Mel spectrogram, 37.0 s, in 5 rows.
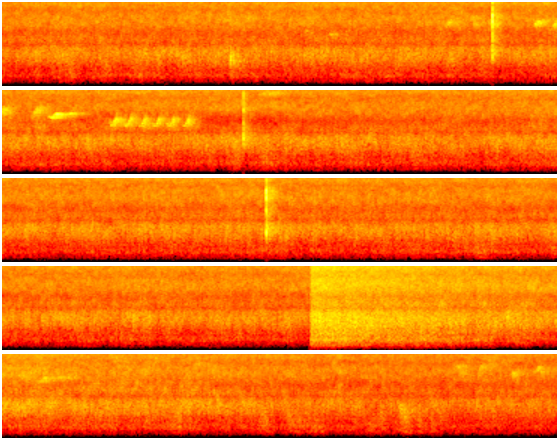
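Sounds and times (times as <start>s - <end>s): steady background hiss: 0.0s - 37.0s
sharp clicks: 6.5s - 6.8s, 18.3s - 18.5s
bird singing: 7.1s - 10.1s.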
